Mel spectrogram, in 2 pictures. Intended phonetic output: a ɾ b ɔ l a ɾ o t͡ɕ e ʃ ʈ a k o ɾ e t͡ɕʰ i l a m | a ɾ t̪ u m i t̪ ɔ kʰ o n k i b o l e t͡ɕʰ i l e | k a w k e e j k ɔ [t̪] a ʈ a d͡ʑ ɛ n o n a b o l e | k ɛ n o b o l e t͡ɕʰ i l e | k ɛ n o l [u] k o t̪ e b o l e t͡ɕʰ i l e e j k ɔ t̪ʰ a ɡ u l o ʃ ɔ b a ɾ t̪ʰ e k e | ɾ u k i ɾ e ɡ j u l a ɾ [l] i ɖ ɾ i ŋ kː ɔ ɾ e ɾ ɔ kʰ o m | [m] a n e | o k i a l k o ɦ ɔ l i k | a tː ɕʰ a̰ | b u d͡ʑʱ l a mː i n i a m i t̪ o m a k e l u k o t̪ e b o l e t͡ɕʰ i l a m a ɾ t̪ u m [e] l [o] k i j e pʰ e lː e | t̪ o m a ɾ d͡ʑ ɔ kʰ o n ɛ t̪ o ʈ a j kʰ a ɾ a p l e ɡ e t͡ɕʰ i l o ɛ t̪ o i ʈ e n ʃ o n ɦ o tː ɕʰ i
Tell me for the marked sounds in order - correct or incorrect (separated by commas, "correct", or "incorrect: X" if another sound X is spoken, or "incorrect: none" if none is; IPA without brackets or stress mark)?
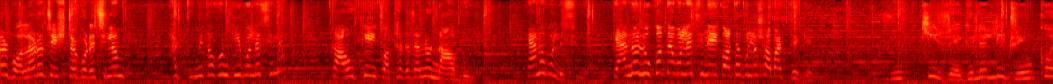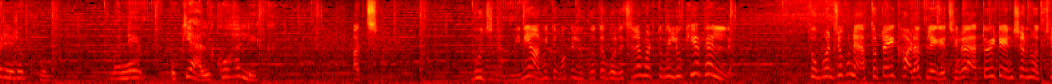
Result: incorrect: t̪ʰ, correct, correct, correct, incorrect: i, incorrect: u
